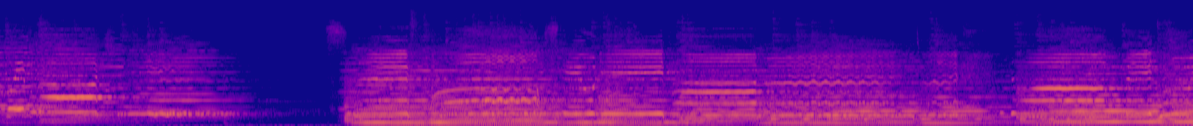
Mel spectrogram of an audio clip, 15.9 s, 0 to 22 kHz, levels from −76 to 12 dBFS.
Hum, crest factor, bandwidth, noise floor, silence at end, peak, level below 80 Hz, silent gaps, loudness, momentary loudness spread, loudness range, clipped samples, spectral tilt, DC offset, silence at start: none; 16 dB; 15.5 kHz; -65 dBFS; 0 s; -12 dBFS; -48 dBFS; none; -28 LUFS; 12 LU; 6 LU; under 0.1%; -6 dB/octave; under 0.1%; 0 s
